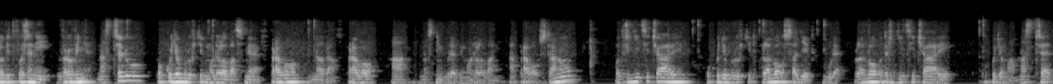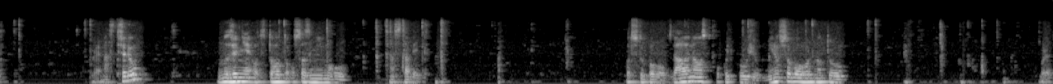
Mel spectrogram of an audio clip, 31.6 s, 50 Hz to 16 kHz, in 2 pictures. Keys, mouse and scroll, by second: 1.9 click, 3.2 click, 4.7 click, 8.9 middle click, 10.5 click, 11.5 click, 12.4 click, 14.8 click, 16.1 click, 17.2 click, 20.1 click, 20.9-22.3 typing, 24.0-24.8 typing, 24.4-25.1 scroll, 27.1 click, 28.0 click, 29.0 click, 30.2 typing, 30.8 Return.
